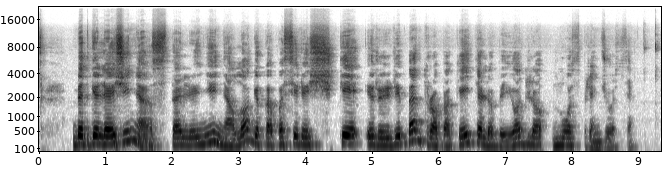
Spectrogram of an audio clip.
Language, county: Lithuanian, Utena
